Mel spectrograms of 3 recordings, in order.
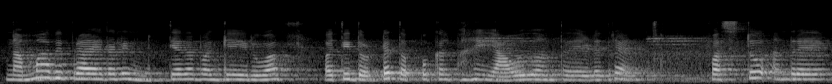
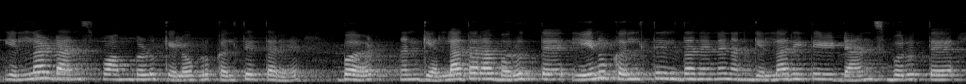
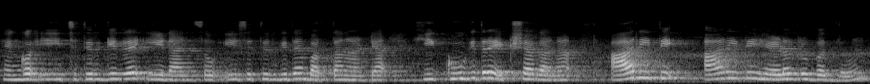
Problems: none marked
